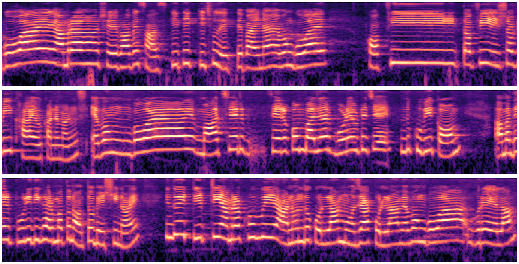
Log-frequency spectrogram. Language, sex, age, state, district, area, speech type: Bengali, female, 18-30, West Bengal, Uttar Dinajpur, urban, spontaneous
